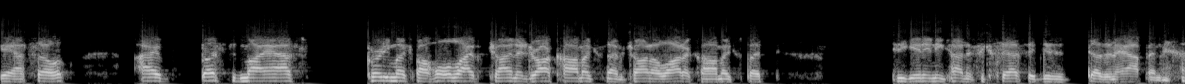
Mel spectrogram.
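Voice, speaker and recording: This man's voice sits fairly high, and he talks at a moderate pace. He leaves long, frequent pauses, keeping his intonation fairly even and his loudness very even. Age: 60s. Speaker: comic book artist and biologist. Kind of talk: casual podcast interview. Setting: phone call.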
